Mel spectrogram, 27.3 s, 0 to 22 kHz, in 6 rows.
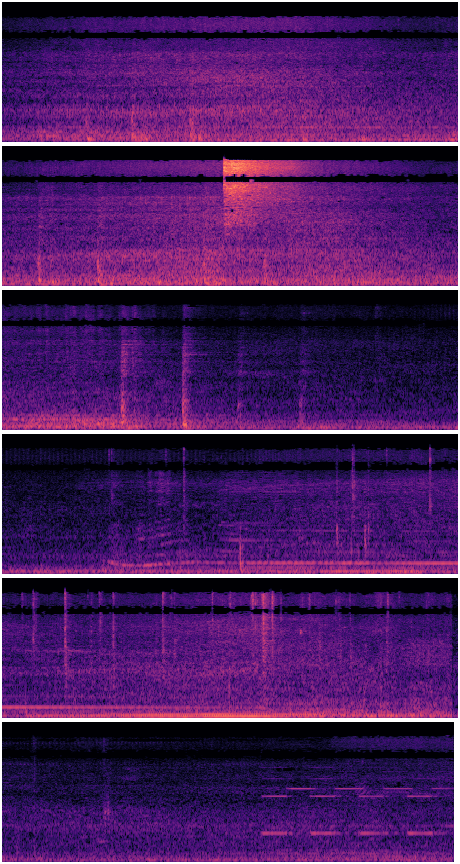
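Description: A Class 158 diesel multiple unit passes over a level crossing, with the rumble of its wheels and underfloor diesel engines and a sharp hiss about seven seconds in. The rumble rises again before fading, and near the end the crossing's warning alarm starts pulsing as its lights come on.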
